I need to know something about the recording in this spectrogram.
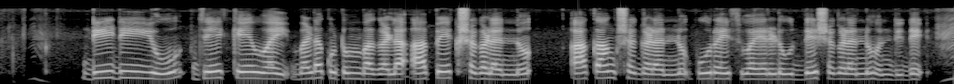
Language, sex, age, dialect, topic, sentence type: Kannada, female, 25-30, Coastal/Dakshin, banking, statement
